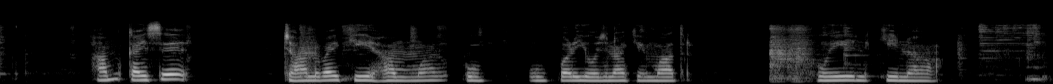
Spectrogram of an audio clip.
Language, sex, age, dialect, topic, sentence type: Magahi, male, 25-30, Southern, banking, question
